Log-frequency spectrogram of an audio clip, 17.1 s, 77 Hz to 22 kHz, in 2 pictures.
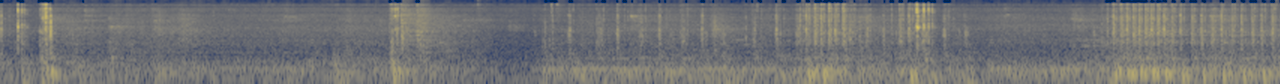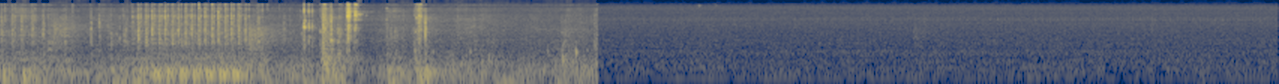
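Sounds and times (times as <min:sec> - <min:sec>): sewing machine stitching: 0:00.0 - 0:11.8.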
